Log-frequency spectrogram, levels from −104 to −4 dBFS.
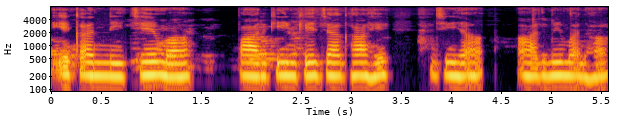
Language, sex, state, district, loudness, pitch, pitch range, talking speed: Chhattisgarhi, female, Chhattisgarh, Rajnandgaon, -17 LUFS, 205 Hz, 200-210 Hz, 120 wpm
